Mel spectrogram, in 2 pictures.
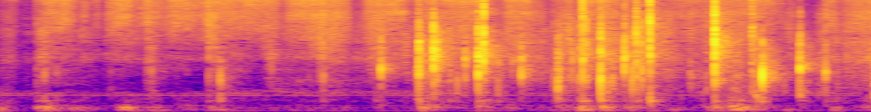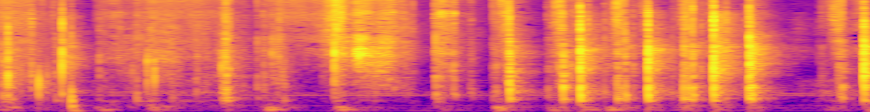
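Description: A palm-sized Waitrose ready-to-heat rice pouch of flexible plastic foil, filled with rice and lying flat on a towel, is tapped and scratched with fingertips and nails. Quick, dry, bright clicks and scrapes come in a steady stream with some crinkling of the foil, and a faint low hum runs underneath.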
